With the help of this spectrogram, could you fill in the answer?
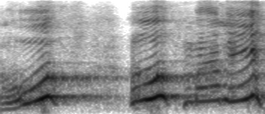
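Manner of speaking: very high falsetto "ooh"; mock swooning. Streamer showing how he reacts to Latinas, mock falsetto swoon. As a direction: act out a smitten squeal. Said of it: "that's how I'm".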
